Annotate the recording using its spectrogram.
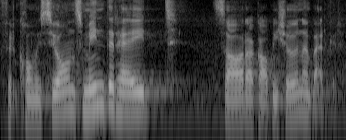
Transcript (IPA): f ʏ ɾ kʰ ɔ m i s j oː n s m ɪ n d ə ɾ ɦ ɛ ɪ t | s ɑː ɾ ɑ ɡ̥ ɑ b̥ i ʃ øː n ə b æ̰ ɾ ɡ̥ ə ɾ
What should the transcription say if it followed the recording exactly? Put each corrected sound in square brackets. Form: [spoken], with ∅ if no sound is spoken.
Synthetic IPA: f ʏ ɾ kʰ ɔ m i s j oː n s m ɪ n d ə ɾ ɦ ɛ ɪ t | s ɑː ɾ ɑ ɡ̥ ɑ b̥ i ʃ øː n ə b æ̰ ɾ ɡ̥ ə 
